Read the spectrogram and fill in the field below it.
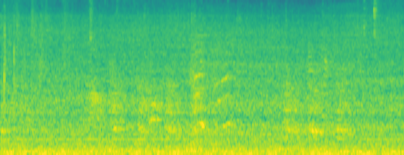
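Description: Dogs' paws pad softly on sand.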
